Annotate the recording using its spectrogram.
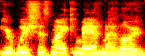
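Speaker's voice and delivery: whispering in character voice. Playing a character whispering back a reply to a voice on the wind: whispering in character. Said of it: "gonna whisper back".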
